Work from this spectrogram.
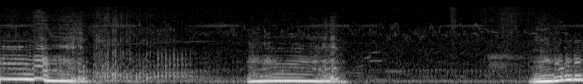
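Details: Lion roaring in a pride documentary: loud, very deep sustained moans, one long bellow in the middle flanked by shorter rising and falling roars, strong and close, with little background noise.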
